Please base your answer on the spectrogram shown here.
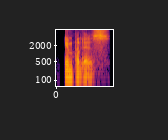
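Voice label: "impetus", American English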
